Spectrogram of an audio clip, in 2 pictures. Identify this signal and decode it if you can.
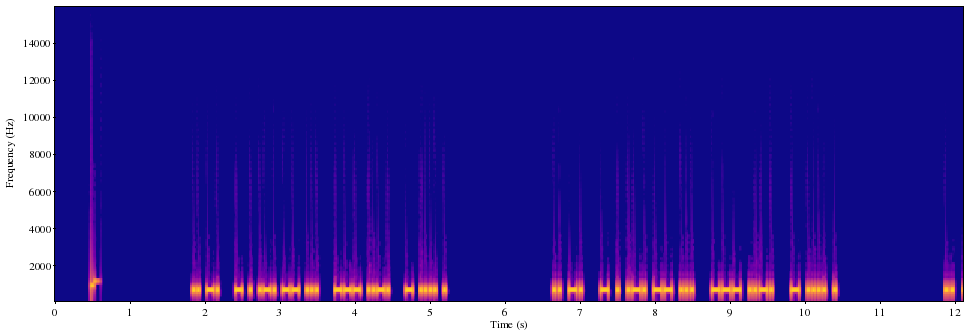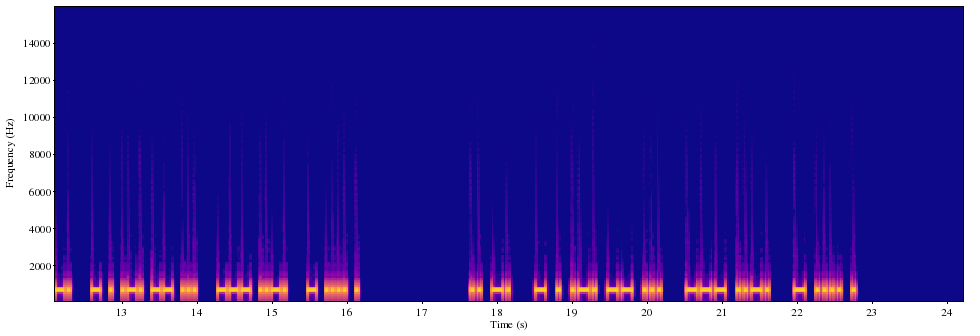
Morse code, heard as a keyed tone, about 31 wpm, 700 Hz. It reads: IN TERMS OF THE IN TERMS OF THE IN TERMS OF THE IN TERMS OF THE
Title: Speed-Racing - Sets of 4 Words 25wpm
